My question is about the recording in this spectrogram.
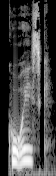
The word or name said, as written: korisk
